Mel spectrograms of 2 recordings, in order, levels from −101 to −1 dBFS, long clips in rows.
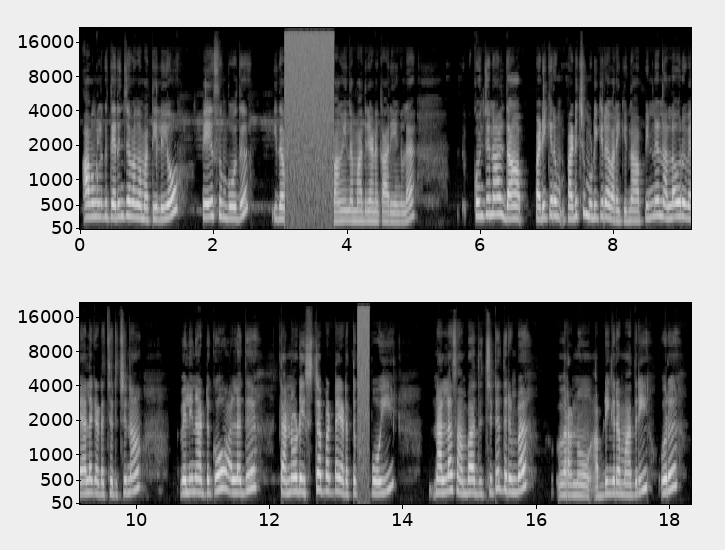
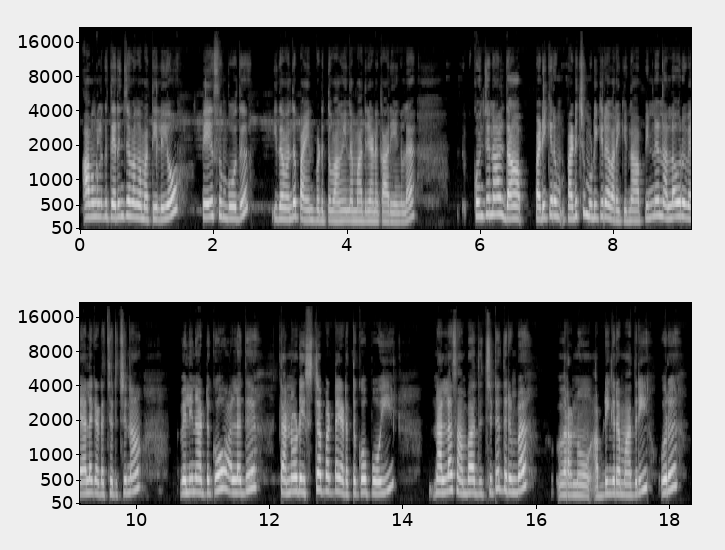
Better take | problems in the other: second | audio cutting out; filled with static; at 3 s for 0.5 s and at 13 s

